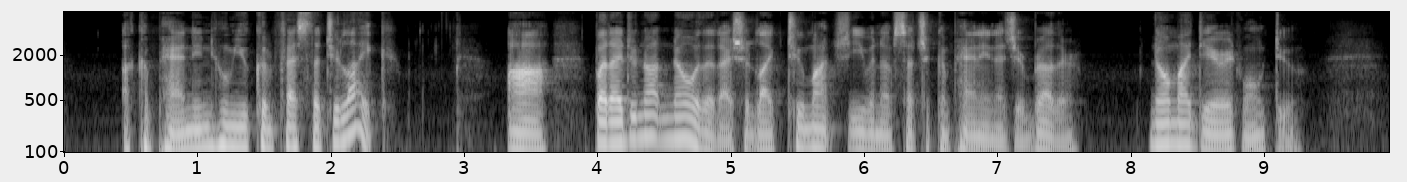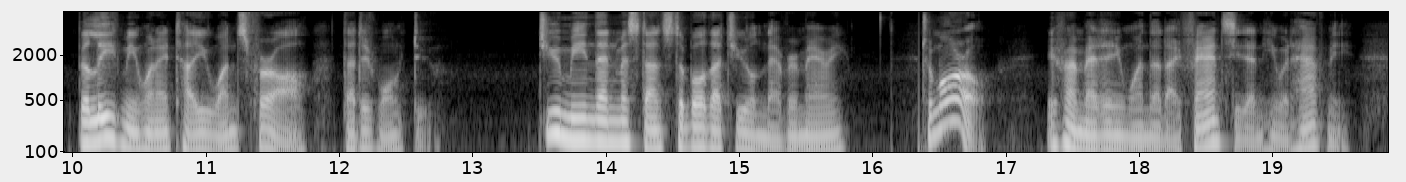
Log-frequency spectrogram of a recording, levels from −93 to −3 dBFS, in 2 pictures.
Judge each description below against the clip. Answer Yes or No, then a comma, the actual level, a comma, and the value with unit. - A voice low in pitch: Yes, very low, 95 Hz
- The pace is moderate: No, fast, 215 wpm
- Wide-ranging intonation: Yes, wide, 6.0 semitones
